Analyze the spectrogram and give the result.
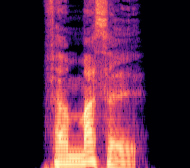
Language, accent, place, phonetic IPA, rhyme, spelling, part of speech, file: German, Germany, Berlin, [fɛɐ̯ˈmasl̩], -asl̩, vermassel, verb, De-vermassel.ogg
- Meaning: inflection of vermasseln: 1. first-person singular present 2. singular imperative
